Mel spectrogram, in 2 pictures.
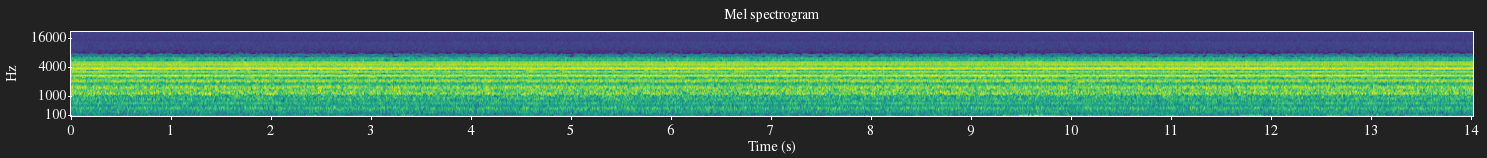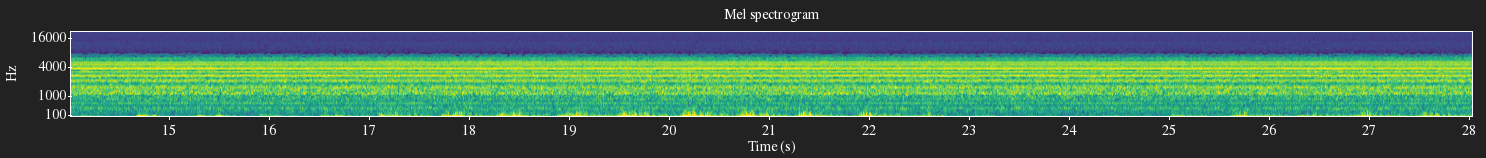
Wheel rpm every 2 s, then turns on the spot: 0, 0, 0, 0, 0, 0, 0, 0, 0, 0, 0, 0, 0, 0.
none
